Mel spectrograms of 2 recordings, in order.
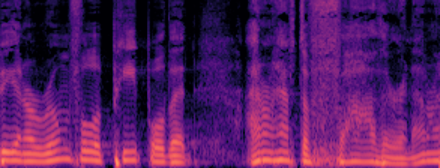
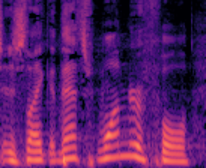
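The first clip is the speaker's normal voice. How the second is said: ordinary talk, nothing marked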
